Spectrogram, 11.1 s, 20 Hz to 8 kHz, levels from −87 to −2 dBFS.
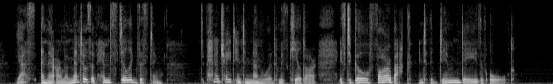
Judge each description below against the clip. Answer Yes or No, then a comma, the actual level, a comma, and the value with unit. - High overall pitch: No, medium, 180 Hz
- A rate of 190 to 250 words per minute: No, average, 140 wpm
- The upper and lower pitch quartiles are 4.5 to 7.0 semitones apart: No, average, 3.9 semitones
